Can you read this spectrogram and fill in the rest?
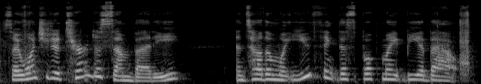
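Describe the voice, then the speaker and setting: A woman's voice: fairly high pitch, big pitch swings, a little hiss or hum. Woman reading a picture book aloud, teacherly. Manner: instructive, explains words and pauses to pose questions. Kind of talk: expressive read-aloud with teaching asides.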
